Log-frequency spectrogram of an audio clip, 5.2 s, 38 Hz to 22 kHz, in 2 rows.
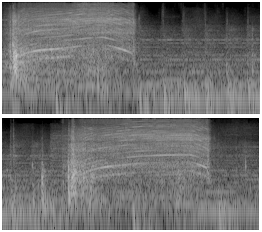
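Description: A power driver fitted with a T40 Torx bit runs in two bursts of about a second each, backing out the front bolts on a Jeep Wrangler JK. Each burst whines up loud and close, with a short quiet gap between them.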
